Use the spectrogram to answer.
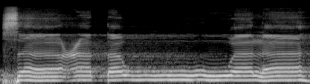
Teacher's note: ta marbuta dengan fathah tanwin bertemu wau, idgham bi ghunnah, masukkan wau dan senandung tiga harakat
